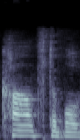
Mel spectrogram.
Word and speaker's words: comfortable: comfortable ما می نویسیم ولی comfortable می خونیم.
